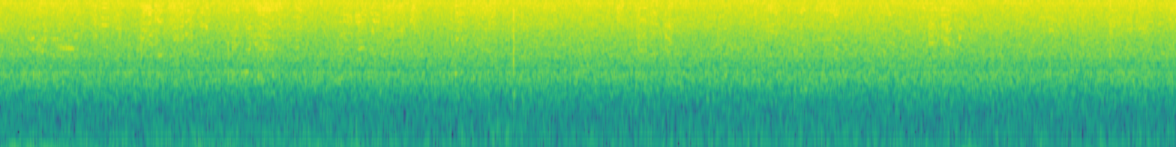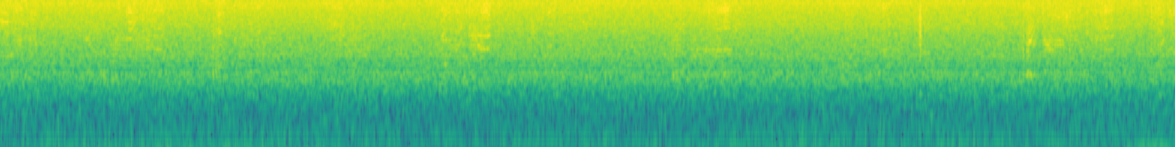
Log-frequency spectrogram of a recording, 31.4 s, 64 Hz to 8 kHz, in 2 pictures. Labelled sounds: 21.9	22.3	Pacific white-sided dolphin, 2.3 to 2.5 kHz

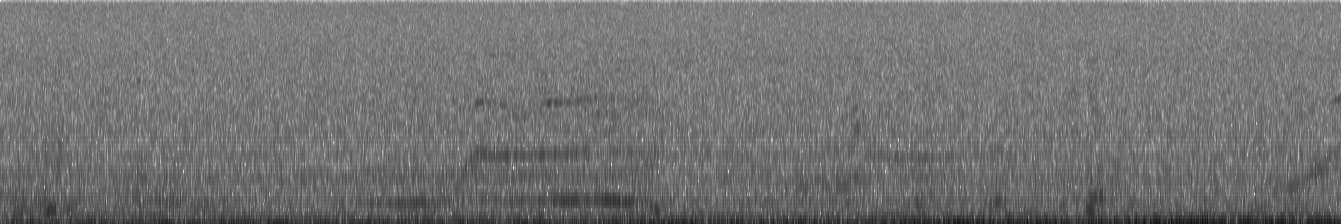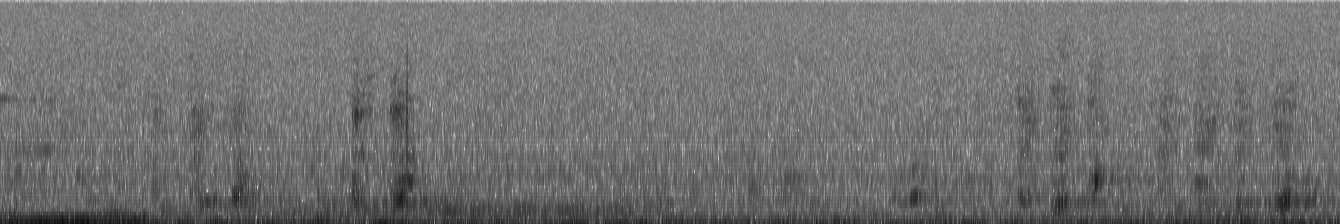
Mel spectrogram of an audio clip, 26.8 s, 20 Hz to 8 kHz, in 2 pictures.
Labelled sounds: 4.6	5.7	humpback whale, 0.80 to 2.0 kHz
13.2	14.6	humpback whale, 0.80 to 2.1 kHz

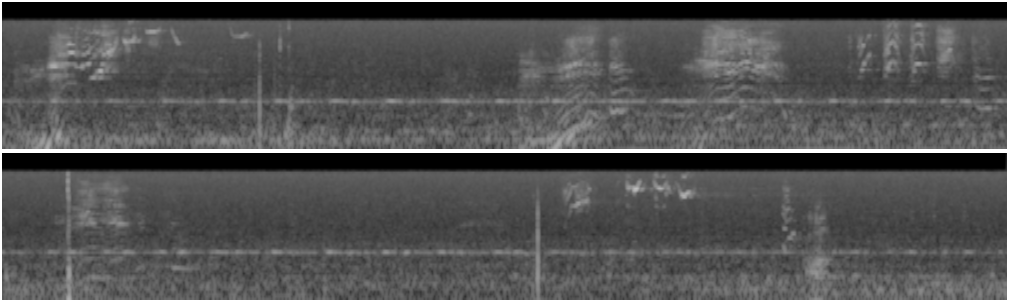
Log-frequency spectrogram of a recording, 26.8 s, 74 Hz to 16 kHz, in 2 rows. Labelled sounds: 0.3	2.2	humpback whale, 0.86 to 5.7 kHz
3.0	3.3	humpback whale, 4.3 to 5.1 kHz
6.9	8.4	humpback whale, 1.0 to 2.0 kHz
9.2	10.4	humpback whale, 1.0 to 5.6 kHz
11.8	12.4	humpback whale, 1.3 to 2.0 kHz
12.9	13.3	humpback whale, 0.90 to 1.1 kHz
14.3	15.1	humpback whale, 1.1 to 4.4 kHz
20.9	21.3	humpback whale, 2.1 to 5.1 kHz
21.7	22.7	humpback whale, 2.9 to 5.0 kHz

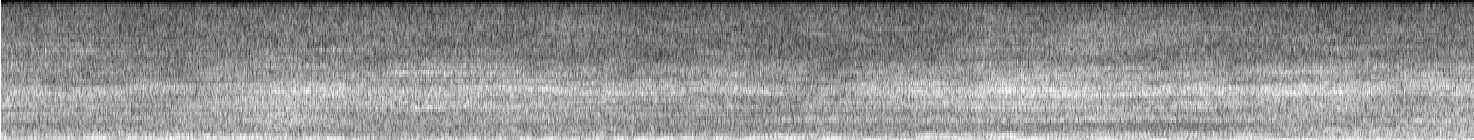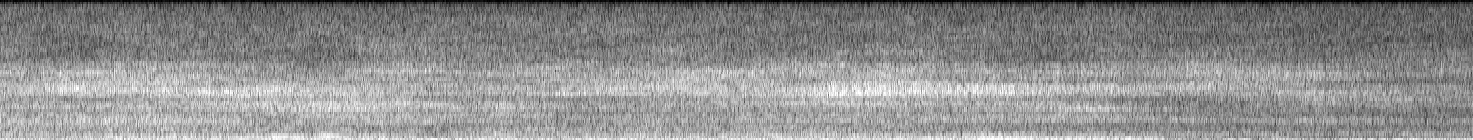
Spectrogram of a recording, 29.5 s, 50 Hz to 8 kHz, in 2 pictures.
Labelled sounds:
0.1	0.6	vessel noise, 2.6 to 2.9 kHz
2.0	2.2	vessel noise, 2.2 to 2.3 kHz
3.8	4.5	vessel noise, 3.7 to 4.0 kHz
7.4	7.7	vessel noise, 2.6 to 2.9 kHz
12.5	12.8	vessel noise, 3.8 to 4.1 kHz
20.2	20.8	vessel noise, 2.6 to 4.5 kHz
24.0	24.3	vessel noise, 1.2 to 1.3 kHz
25.5	26.4	vessel noise, 3.7 to 4.9 kHz

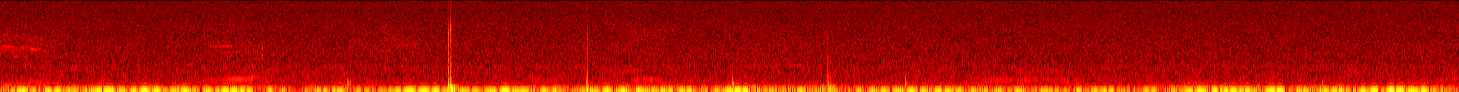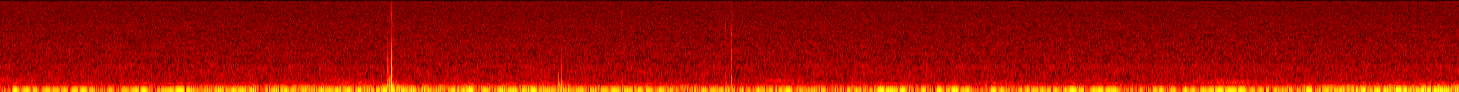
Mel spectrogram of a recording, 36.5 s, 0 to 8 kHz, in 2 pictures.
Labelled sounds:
0.0	0.3	humpback whale, 1.4 to 1.8 kHz
2.6	3.0	humpback whale, 1.3 to 1.8 kHz

